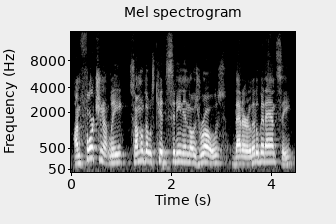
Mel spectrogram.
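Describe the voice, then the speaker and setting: A man teaching a live seminar to a room of people, animated, demonstrating different ways of speaking. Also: high-pitched, brisk. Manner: animated, demonstrates voices while explaining. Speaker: trainer.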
